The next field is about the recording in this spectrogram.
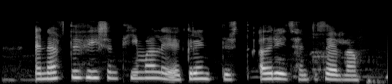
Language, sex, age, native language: Icelandic, female, 13, Polish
